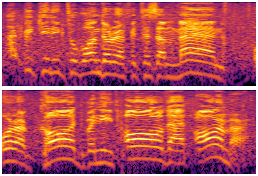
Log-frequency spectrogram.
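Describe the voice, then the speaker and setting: An actor playing a mocking, swaggering Viking warlord in a game cutscene, with a theatrical, taunting delivery. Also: male voice, high-pitched, moderate pace, fairly bright tone, a little hiss or hum. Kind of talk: dramatic game cutscene acting.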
